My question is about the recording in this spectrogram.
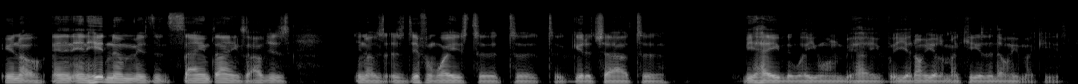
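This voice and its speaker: A man in a casual podcast chat, laid-back and halting, often restarting his sentences. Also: a bass voice, monotone, darkish tone, no room sound, studio quality. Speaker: podcast co-host.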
